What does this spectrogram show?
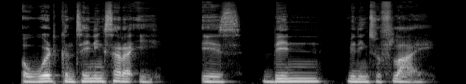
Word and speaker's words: บิน: The single syllable in the word bin is a live syllable because it has a sonorant final consonant no nu. Bin begins with a middle-class consonant bo by mai. Therefore, based on the tone rules for live syllables, bin is in the middle tone.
